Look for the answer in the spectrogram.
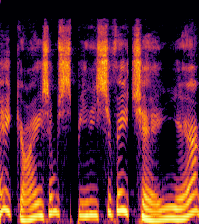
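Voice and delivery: high, swooping, sing-song cartoon voice. Listing a cartoon's voice cast, Speedy Cerviche impression. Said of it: "I decided to do an impersonation".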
